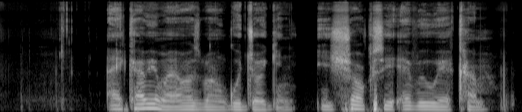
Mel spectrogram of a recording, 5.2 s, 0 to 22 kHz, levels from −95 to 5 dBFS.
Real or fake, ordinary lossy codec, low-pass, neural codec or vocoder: real; none; none; none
